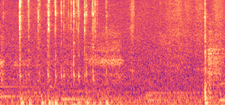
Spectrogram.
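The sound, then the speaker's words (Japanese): Fairly soft keystrokes on a computer keyboard as someone organizes material on a PC: a quick irregular burst of clicks, a pause with a low background hum, then one sharper tap near the end. No one speaks. “お話をしておりますので少しこのマウスの音とかパソコンのキーボードを叩いてる音とかが入ってしまうかと思いますけれども足からずご了承くださいませ。”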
